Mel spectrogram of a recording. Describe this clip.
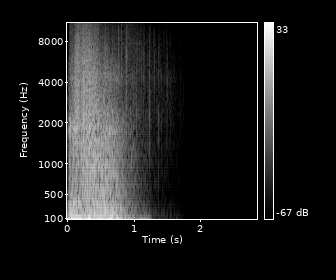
Impact 4 full
An impact explosion on a metal surface
bang, bomb, boom, detonate, explode, explosion, explosive, tnt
